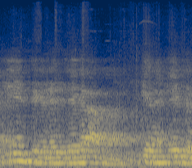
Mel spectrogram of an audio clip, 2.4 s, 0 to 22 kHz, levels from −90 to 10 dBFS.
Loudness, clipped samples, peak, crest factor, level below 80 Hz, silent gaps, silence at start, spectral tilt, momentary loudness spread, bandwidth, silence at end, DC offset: -16 LUFS; under 0.1%; -4 dBFS; 12 dB; -38 dBFS; none; 0 s; -9 dB/octave; 5 LU; 6.4 kHz; 0 s; under 0.1%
